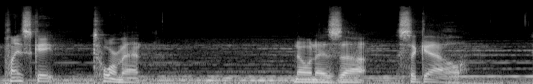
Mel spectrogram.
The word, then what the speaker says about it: Sigil: torment known as uh Seagal is pronounced with a hard G as well that was a surprise for me it's not sigil it's Sigel thanks thanks to a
